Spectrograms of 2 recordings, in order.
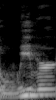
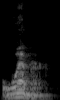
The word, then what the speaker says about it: Weber: thinking wait isn't it isn't is this the weaver grills no i know it looks like it's spilled like weaver but it is pronounced weber i found this out when i was getting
